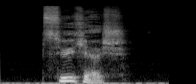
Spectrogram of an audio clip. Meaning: psychical
- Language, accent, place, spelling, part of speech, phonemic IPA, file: German, Germany, Berlin, psychisch, adjective, /ˈpsyːçɪʃ/, De-psychisch.ogg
